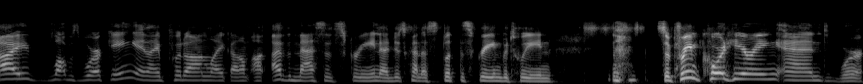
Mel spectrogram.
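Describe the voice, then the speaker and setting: Her loudness swinging widely, a woman with an ordinary speaking voice talks at medium pitch and a moderate pace with lively intonation. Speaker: co-host. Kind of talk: casual chat.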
